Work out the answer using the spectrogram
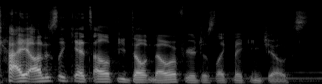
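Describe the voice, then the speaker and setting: Male streamer, lowish voice, rambling chat, faint game music behind. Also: animated, moderate pace, fairly bright tone. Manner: rambling, chatty, laughs often.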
